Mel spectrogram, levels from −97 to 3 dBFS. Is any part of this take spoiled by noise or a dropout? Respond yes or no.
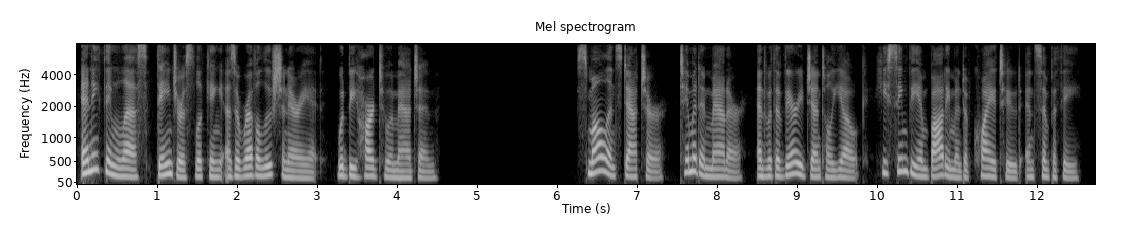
no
